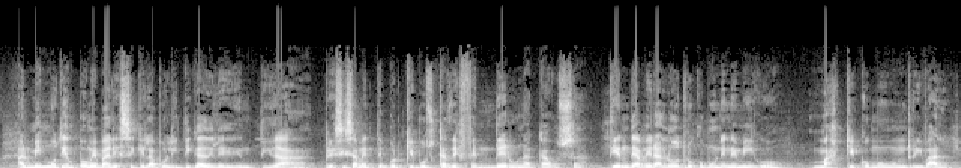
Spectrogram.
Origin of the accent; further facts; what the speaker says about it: Chile; Yo soy chileno, tengo género masculino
